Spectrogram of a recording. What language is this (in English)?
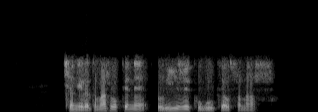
Mari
